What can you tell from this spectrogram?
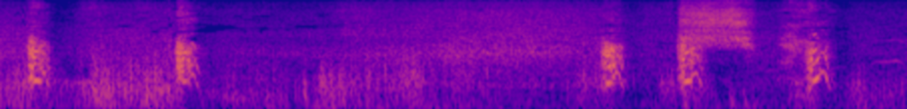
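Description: A Samoyed barking: five short, sharp barks, two in the first second and three more close together near the end, over the wash of surf and wind.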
